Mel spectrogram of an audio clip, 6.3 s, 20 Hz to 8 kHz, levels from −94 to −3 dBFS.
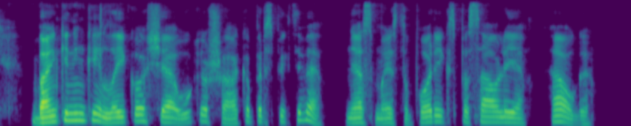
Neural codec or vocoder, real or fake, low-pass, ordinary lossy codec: none; real; 7.2 kHz; Opus, 64 kbps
